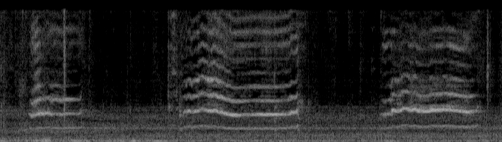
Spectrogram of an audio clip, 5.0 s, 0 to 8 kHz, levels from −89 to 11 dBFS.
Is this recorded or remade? remade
